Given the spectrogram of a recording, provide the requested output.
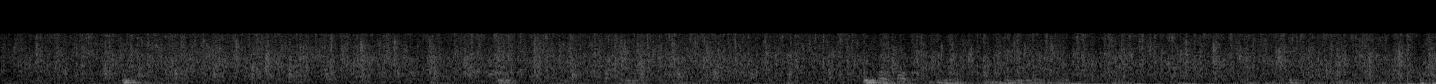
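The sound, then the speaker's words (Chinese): A large crowd at a Buddhist followers' meeting applauds to welcome a guest in a dense, steady wash of clapping that holds at an even loudness for the full fourteen seconds, with a few sharper claps popping out of the texture. “现在，让我们以最热烈的掌声，恭请我们尊敬的…台长。”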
